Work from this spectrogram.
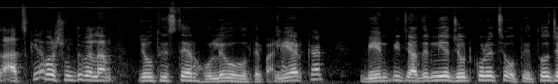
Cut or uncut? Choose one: cut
